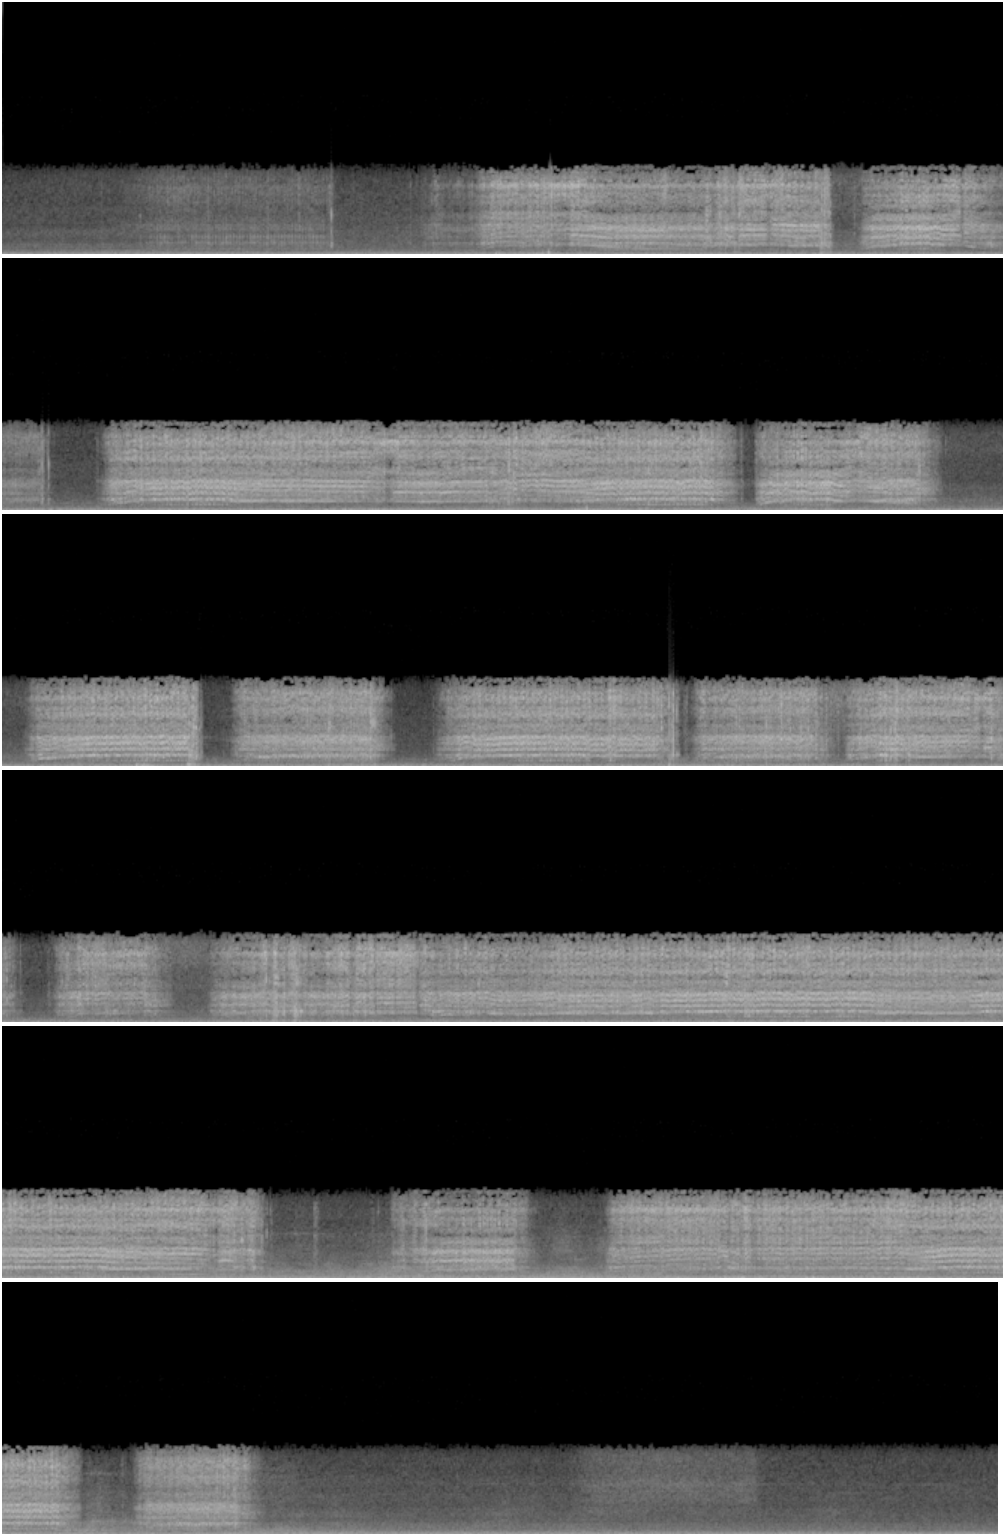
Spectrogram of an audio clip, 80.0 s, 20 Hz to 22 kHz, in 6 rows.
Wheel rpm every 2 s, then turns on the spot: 0, 20, 10, 90, 110, 80, 80, 60, 120, 110, 110, 80, 90, 30, 90, 90, 60, 90, 90, 100, 60, 60, 100, 90, 110, 110, 110, 120, 50, 50, 40, 110, 120, 100, 60, 10, 0, 0, 0, 0.
2-4 56-58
